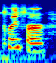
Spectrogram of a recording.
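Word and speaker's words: Priefer: So not Pfeiffer, I mean Prefer. Wait, what? Prefer, correct? That's how you pronounce it last time. Prefer, yes.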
